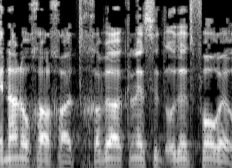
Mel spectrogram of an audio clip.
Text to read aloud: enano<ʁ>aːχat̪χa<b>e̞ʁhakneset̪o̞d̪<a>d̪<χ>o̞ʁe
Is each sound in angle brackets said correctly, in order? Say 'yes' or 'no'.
no, no, no, no

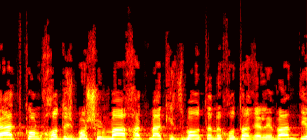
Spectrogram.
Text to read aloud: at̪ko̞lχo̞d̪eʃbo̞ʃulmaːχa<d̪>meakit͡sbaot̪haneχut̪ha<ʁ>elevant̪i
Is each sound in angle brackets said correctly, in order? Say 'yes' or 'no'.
no, yes

